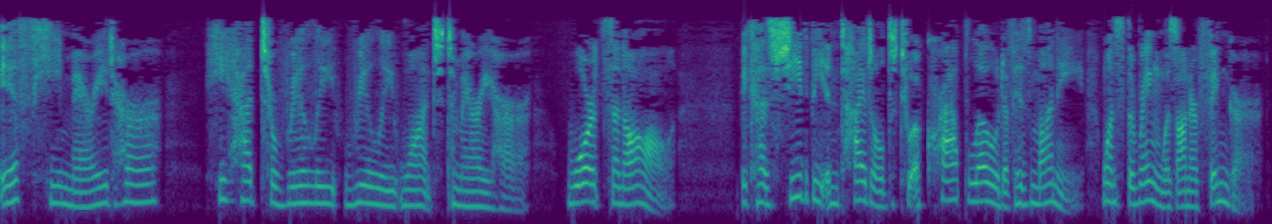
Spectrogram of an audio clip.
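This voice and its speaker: Low, slightly husky woman narrating fiction. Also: unhurried, dry recording, lo-fi sound. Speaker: audiobook narrator. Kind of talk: scripted fiction narration, romance novel reading.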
